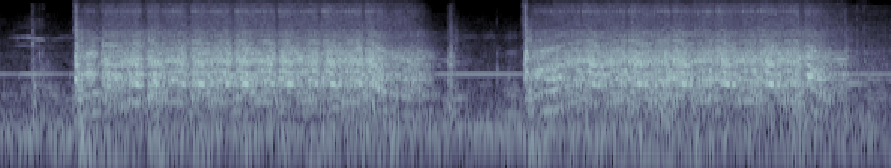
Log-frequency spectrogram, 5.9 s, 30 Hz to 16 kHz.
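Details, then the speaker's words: 2002 Dodge Stratus with a new battery: two cranking attempts of about 2.5 seconds each with a quick, even starter beat; it never fires. Sounds like no compression; the timing belt is suspected but unconfirmed. Cranks but no start. "you know um that sounded uh kind of like I a hear no compress no compression or nothing that's what exactly what it sounded like"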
